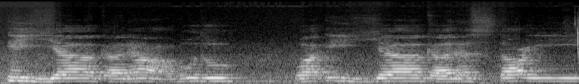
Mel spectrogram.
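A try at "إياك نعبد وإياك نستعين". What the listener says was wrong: ہاں سانس نہیں توڑیں گے, بس نعبدو کو لمبا نہیں کریں گے, ساتھ ہی وہ پڑھیں گے لیکن سانس توڑے بغیر, لمبا کیے بغیر. ایاک نعبد و ایاک نستعین.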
